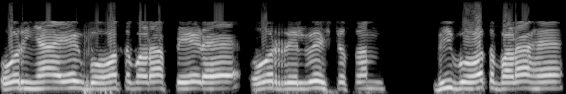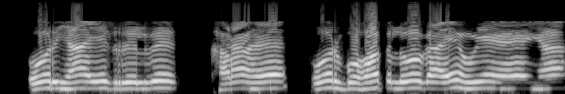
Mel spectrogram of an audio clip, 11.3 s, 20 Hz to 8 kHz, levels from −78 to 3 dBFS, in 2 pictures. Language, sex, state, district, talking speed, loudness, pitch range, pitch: Hindi, male, Chhattisgarh, Bastar, 150 wpm, -12 LUFS, 200-215 Hz, 205 Hz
